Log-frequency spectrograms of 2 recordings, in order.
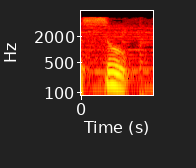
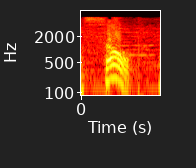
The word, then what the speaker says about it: soup: 对，汤这个单词的发音是 soup。 – 嗯哼。 – 啊，大家注意啊，你要把那个读成 soap，那是什么？ – 肥皂。 – 肥皂不是肥皂啊，应该是 more soup。 – OK, soup 不是 soap。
